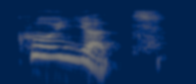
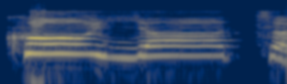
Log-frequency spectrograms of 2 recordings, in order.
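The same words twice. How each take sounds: First: Said in the usual way. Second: COYOTE very loud, co-yooo-te with long vowels; stretched dictation. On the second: Shown as a demonstration. Teacher dictates to the pupil, COYOTE drawn out. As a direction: stretch each syllable of COYOTE loudly. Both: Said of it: "le mot suivant".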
